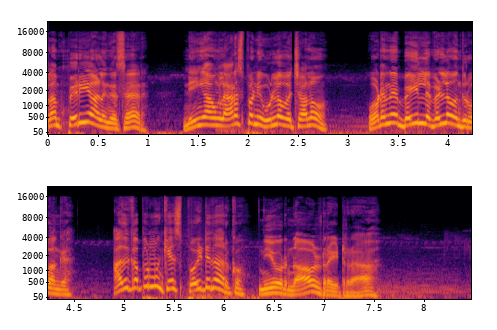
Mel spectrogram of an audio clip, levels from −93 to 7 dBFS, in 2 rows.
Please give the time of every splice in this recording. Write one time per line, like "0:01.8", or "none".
0:06.2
